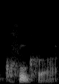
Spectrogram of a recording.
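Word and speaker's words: Coke: 反正库克啊，那个发音是库克，拼写是 Cook， Edward Cook 爵士，那是 16、17世纪最伟大的普通法的法官之一。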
